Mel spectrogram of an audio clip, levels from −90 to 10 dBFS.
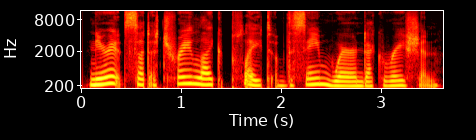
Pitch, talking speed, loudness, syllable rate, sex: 225 Hz, 215 wpm, -18 LUFS, 4.9 syllables/s, female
